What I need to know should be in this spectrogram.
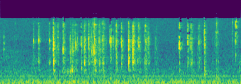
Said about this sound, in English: just typing /user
